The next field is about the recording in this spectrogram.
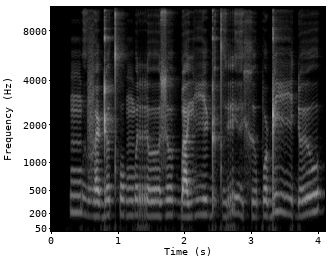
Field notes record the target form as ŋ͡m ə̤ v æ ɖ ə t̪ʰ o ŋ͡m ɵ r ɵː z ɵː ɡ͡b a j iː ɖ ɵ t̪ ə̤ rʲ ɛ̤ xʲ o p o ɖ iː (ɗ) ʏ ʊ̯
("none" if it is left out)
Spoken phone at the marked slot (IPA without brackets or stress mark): ɗ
